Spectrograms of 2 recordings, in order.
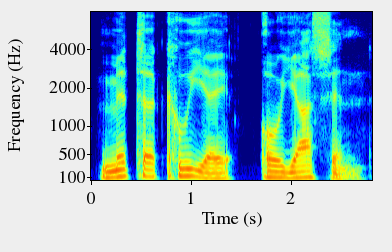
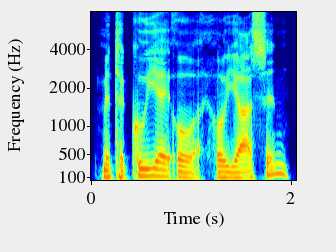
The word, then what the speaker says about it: Mitakuye Oyasin: Mitakuye Oyasin. Mitakuye Oyasin? Are you picking up Oh, on that? Yasin is correct.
